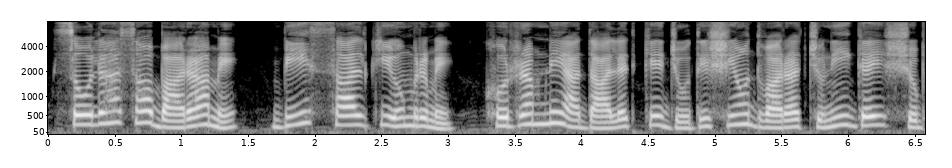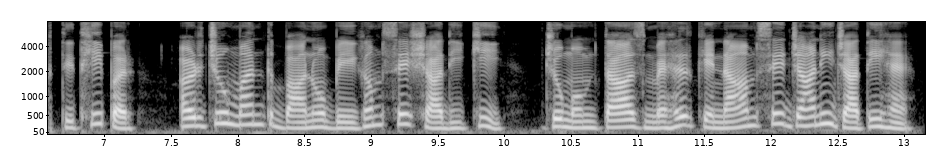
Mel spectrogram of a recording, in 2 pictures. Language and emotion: Hindi, neutral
